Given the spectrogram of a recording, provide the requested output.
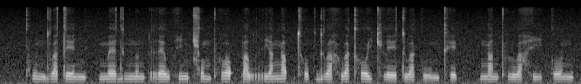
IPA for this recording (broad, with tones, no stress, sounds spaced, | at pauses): kʰ u˨˩ n d u˧ a̯ t e˧ n | m ɛː˦˥ d ɯ˧ ŋ n o˧ n p r ɛː˧ w h i˦˥ n t͡ɕʰ o˧ m pʰ l ɔ˥˩ ʔ p a˨˩ w r i˦˥ a̯ ŋ a˥˩ p̚ tʰ o˦˥ k̚ d u˧ a̯ h u˥˩ a̯ kʰ oː˥˩ j kʰ l eː˧ t u˧ a̯ k uː˩˦ ŋ kʰ e˦˥ k̚ | ŋ a˧ n pʰ l u˩˦ a̯ h iː˨˩ k o˥˩ n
